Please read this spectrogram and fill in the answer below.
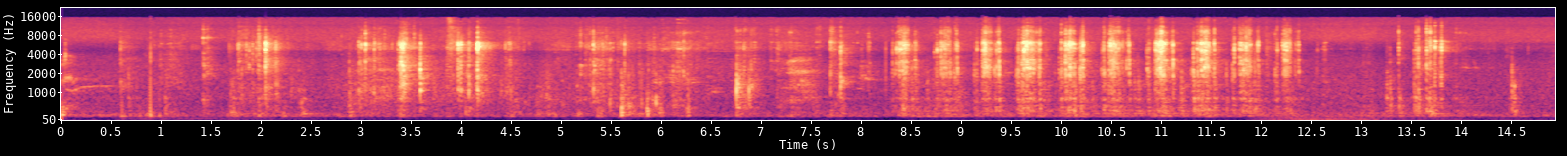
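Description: Hand tools working on a Yamaha YZ85 dirt bike's rear wheel and swingarm: irregular runs of sharp metallic clicks and clinks, thickest about two thirds of the way through, as the rear wheel is taken out.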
